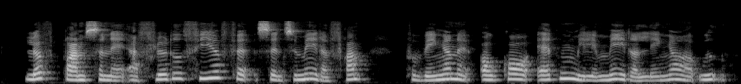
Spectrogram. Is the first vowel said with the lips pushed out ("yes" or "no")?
yes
